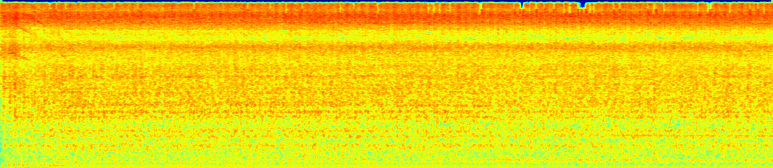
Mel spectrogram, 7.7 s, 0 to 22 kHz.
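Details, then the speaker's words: New Holland Boomer TC25D diesel tractor, engine still fairly warm on a 12-degree day, started after a fuel filter change: uneven, labouring rumble that sags and stalls because of air in the fuel system, needs bleeding. "Oh, here it's struggling. So it's got air in the system. So what we need to do is we need to bleed it."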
